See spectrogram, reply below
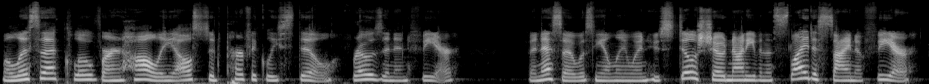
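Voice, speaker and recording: A woman narrating a storybook tale in an expressive, dramatic way. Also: medium pitch, normal speed.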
